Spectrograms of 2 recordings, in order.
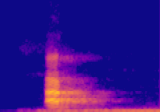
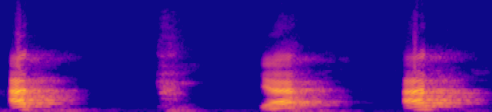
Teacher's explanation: Jadi ngantri pembunyiannya itu syiddah dulu baru hams.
